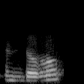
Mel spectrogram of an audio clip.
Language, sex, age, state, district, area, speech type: Malayalam, female, 45-60, Kerala, Idukki, rural, conversation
